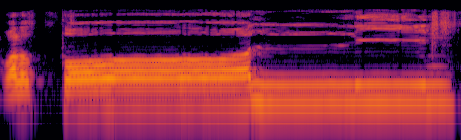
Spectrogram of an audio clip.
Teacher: Lepas kita selesai baca 6 harakat alif tu, sebelum nak sebut lam berbaris kasrah, kita macam menahan sekejap. Sebab tu huruf syiddah, huruf yang bersabdu.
